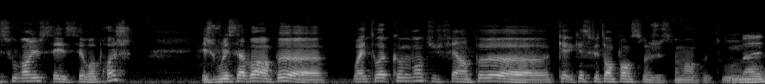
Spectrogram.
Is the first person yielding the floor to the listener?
Yes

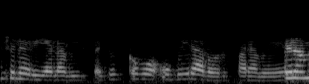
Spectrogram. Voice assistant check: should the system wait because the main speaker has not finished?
No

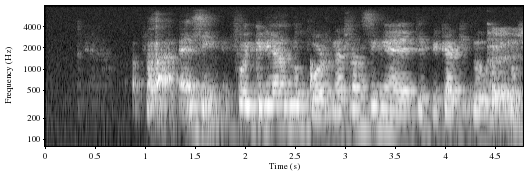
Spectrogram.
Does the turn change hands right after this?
No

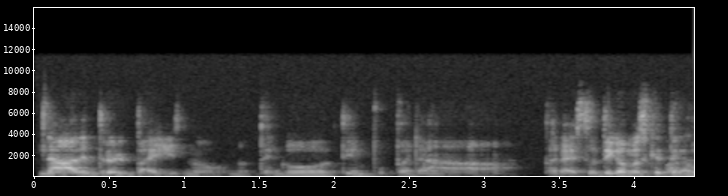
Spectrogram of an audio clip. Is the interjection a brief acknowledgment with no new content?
Yes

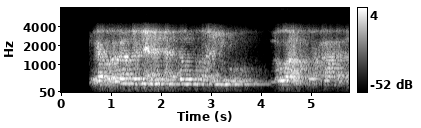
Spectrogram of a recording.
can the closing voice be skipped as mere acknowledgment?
Yes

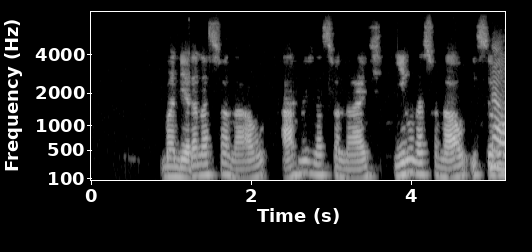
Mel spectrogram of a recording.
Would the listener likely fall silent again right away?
No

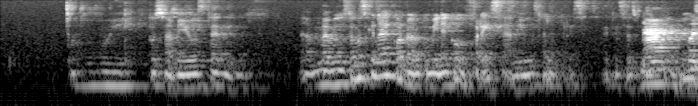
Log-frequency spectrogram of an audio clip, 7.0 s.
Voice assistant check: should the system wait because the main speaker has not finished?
No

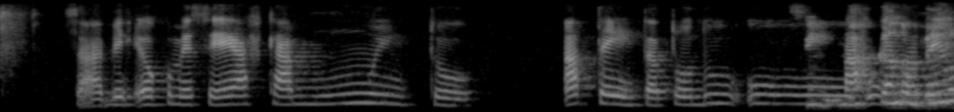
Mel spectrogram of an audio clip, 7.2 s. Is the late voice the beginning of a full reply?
Yes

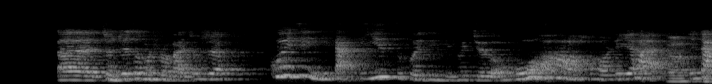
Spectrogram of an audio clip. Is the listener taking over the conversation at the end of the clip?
No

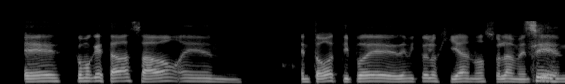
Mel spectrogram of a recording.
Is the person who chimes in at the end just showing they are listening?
Yes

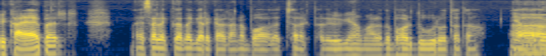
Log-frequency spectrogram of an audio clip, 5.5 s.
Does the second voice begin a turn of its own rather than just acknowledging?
Yes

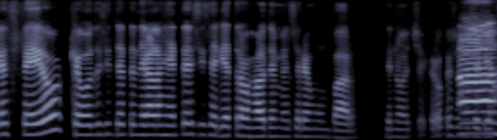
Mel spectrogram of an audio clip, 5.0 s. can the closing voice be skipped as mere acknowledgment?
No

